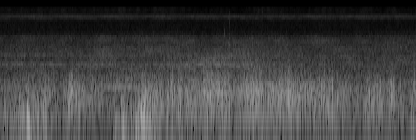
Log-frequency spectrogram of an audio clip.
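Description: Jet airliner engines running, a steady noisy rumble.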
